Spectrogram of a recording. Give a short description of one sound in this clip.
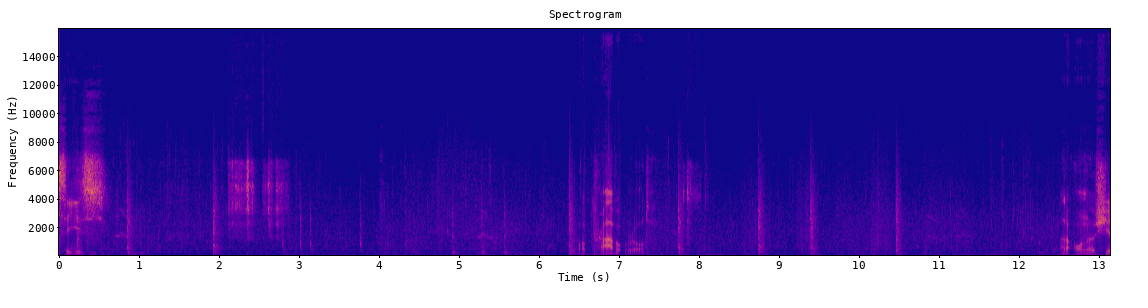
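A man speaks in short bursts, close to a microphone.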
